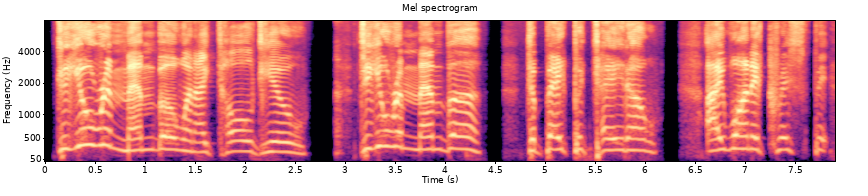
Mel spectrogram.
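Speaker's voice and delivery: lightly voiced Dice, testy; Dice scolding waiter. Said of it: "Dice goes".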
